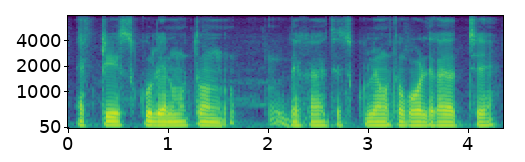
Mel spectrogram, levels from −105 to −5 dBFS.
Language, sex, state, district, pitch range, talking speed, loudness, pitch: Bengali, male, Tripura, Unakoti, 100-105 Hz, 140 wpm, -18 LUFS, 100 Hz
